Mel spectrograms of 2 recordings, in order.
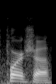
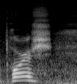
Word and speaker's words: Porsche: It's not Porsche, it's Porsche.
